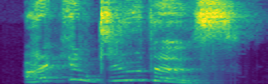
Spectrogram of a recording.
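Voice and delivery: put-on high, eager kid voice; eager little boy. A narrator's reading. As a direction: sound small but determined. Little leprechaun declares eagerly.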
